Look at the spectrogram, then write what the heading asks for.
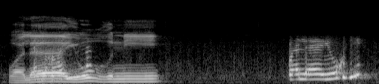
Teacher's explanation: خلي بالنا الغين لا تقلقل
